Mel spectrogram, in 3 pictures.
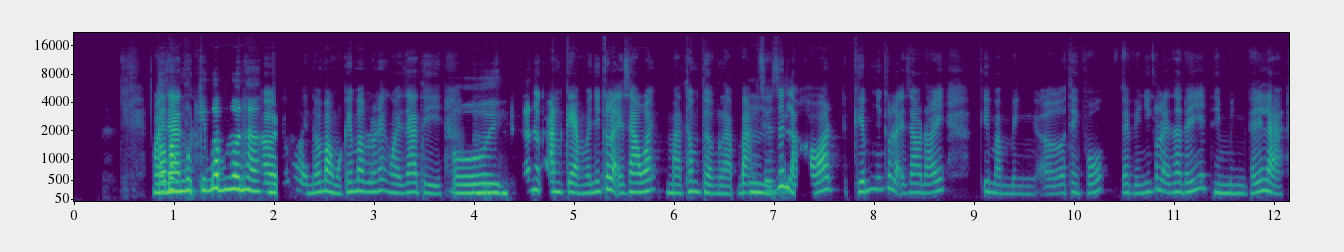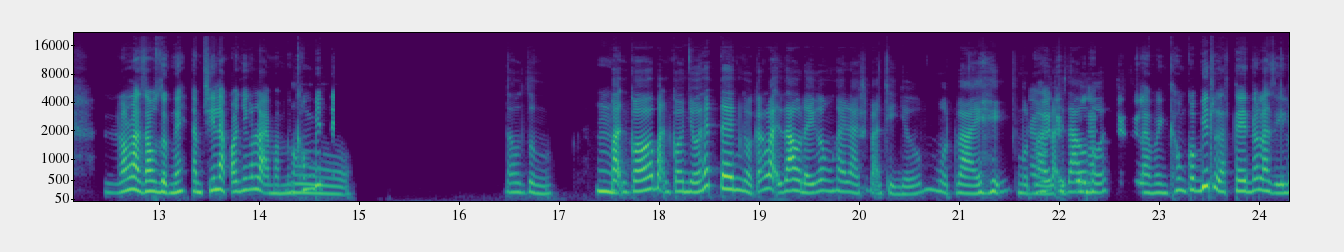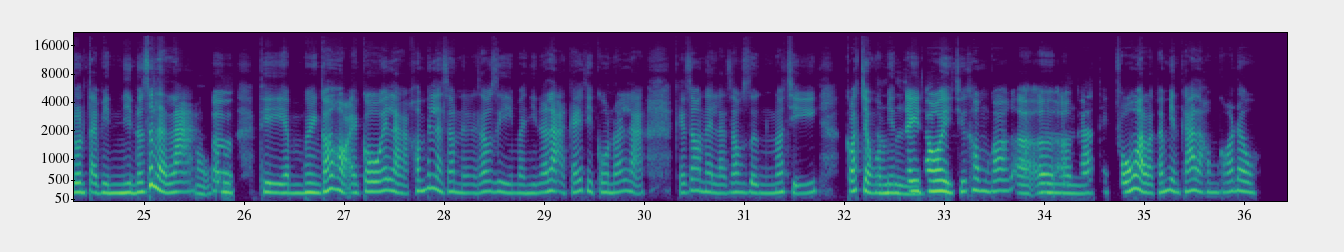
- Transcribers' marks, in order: tapping; other background noise; chuckle
- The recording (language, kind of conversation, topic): Vietnamese, podcast, Có bao giờ bạn ăn một món ngon đến mức muốn quay lại nơi đó không?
